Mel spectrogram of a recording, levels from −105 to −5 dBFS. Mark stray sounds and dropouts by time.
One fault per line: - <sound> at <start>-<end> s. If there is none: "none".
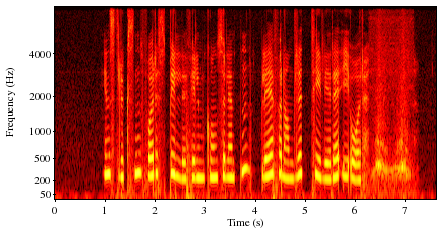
- whoosh at 6.3-7.1 s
